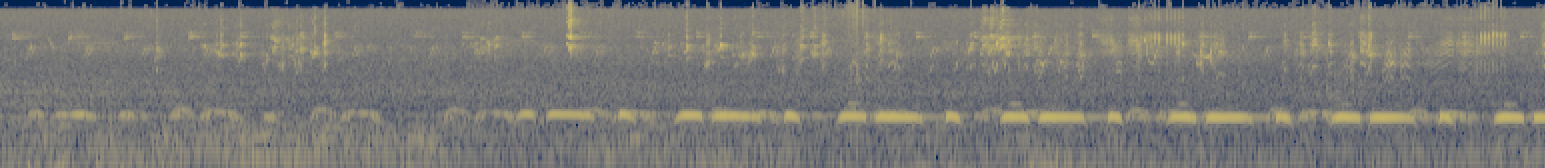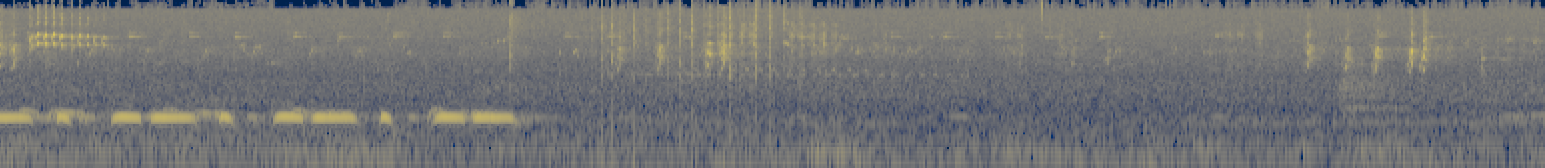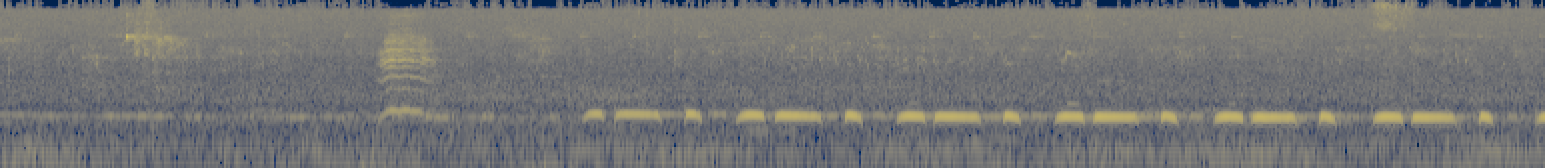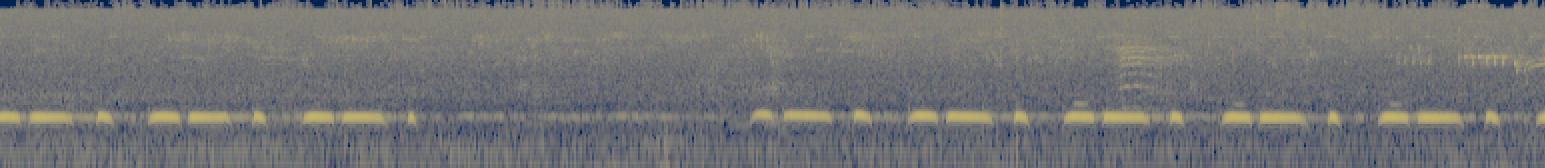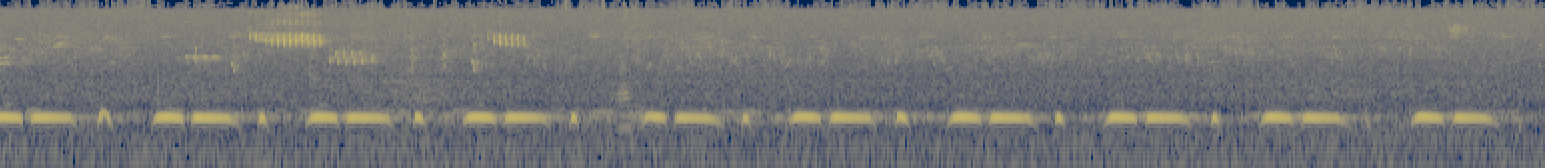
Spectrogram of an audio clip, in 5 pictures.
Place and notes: Chamesson, France - Turtledoves
In this small village of the Burgundy area, we are in a very old wash-house. Just near, turtledoves are singing a very throbbing vocal. Around, swallows are moving fast and singing on an electric wire.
